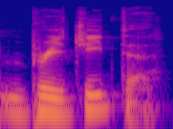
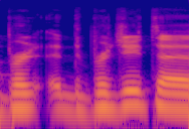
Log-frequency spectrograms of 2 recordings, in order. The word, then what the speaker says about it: Brigitte: tree and by the way her name is pronounced Bri cheetah I thought he was weird but he really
